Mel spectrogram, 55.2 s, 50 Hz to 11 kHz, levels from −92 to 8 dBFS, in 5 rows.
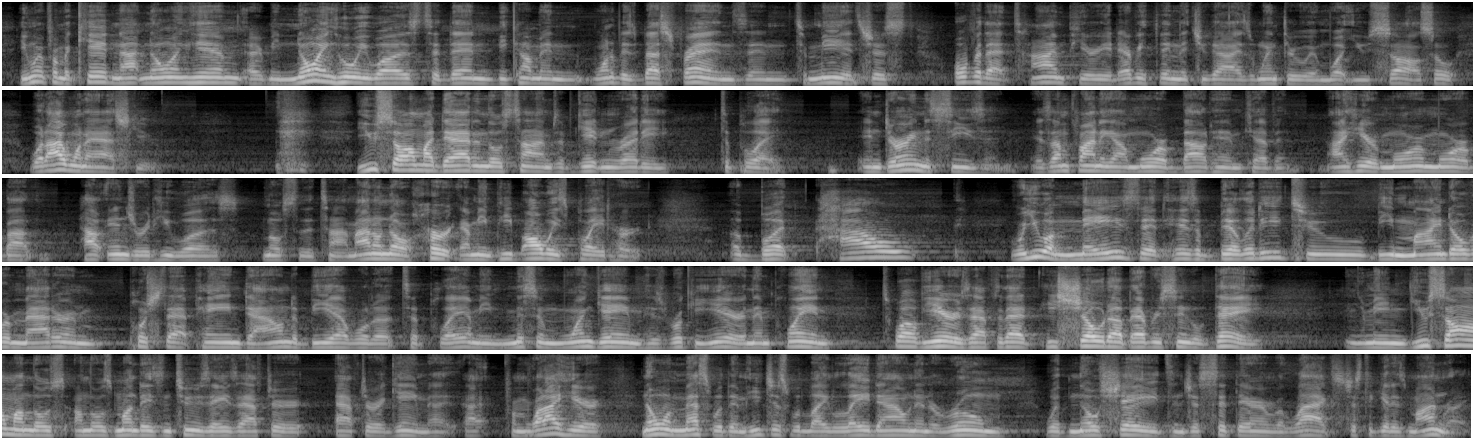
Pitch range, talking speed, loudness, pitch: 125-155 Hz, 210 wpm, -24 LUFS, 140 Hz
